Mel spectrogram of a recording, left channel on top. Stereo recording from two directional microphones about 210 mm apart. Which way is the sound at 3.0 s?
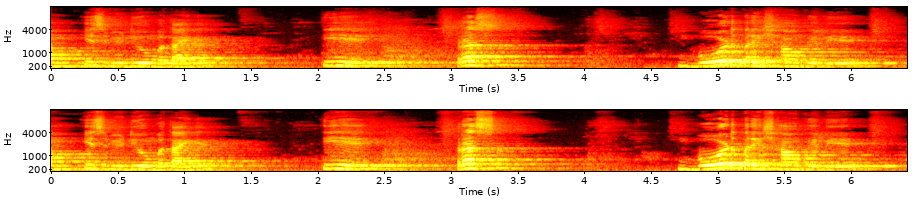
25° right (ahead or behind).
